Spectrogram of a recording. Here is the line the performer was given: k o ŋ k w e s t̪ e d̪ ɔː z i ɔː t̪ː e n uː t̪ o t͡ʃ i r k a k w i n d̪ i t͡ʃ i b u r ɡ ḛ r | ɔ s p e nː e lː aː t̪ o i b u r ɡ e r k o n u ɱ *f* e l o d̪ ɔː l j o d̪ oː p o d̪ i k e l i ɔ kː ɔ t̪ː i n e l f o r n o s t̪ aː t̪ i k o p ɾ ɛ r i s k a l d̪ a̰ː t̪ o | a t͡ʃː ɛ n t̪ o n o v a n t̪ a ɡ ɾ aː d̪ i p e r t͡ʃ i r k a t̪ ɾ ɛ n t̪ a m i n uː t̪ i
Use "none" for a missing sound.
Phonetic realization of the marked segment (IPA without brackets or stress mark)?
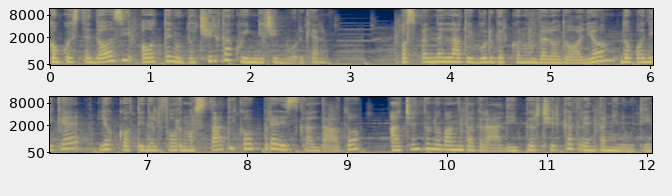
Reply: v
